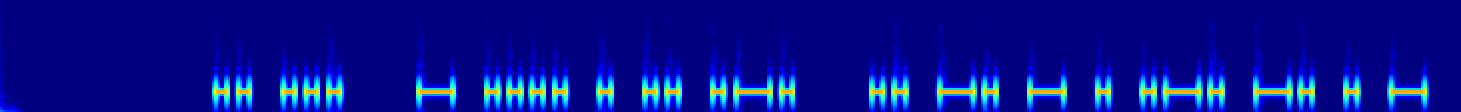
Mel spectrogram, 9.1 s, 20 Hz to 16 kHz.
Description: Morse code, heard as a keyed tone, about 17 wpm, 700 Hz. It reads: IS THEIR INTERNET
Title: Sentences from Top 1000 Words - Review Part 4 - 17wpm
